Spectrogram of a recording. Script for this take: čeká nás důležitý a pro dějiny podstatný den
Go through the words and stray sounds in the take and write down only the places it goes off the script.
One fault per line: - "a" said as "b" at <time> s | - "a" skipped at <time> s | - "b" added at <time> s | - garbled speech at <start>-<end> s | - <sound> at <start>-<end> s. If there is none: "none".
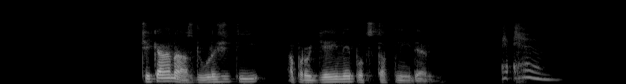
- throat clearing at 5.0-5.6 s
